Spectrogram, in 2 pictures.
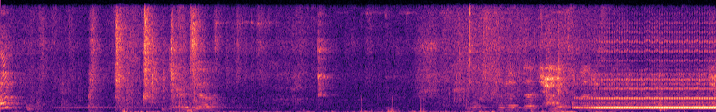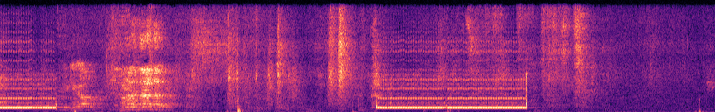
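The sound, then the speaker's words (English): Two long, steady electronic ringback tones from a new phone on speakerphone calling the speaker's parent, separated by a pause, with softer voices and room noise around them. “Speakerphone. Oops. This is a new phone that I don't know how to use.”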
